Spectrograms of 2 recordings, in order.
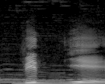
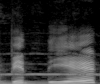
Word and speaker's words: বিদ্যে: নিচে বফলা আছে তাহলে উচ্চারণটা হবে সুয় সুয় উচ্চারণটা আসবে তাহলে সরস্বতী সরস্বতী মহাভাগে বিদ্যে এখানে দেখুন দ এর সাথে একটা জফলা আছে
